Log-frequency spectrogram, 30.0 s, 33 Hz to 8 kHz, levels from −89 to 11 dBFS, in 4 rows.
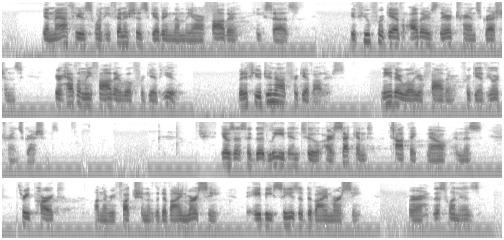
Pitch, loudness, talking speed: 100 Hz, -34 LUFS, 140 wpm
